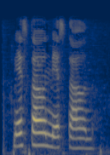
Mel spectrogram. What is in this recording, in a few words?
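"местаӧн-местаӧн", Komi, female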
